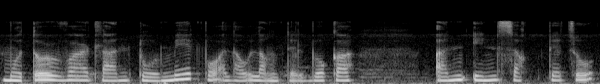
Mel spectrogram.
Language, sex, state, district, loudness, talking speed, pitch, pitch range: Mizo, female, Mizoram, Aizawl, -17 LUFS, 170 wpm, 185 Hz, 175-200 Hz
